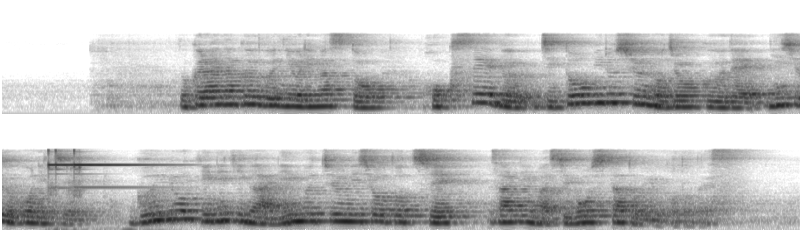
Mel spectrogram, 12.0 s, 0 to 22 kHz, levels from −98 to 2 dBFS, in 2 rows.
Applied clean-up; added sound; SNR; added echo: none; Bicycle bell; 8 dB; reverberation time 0.7 s.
